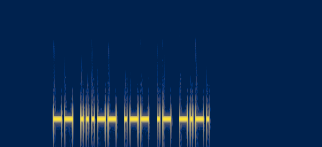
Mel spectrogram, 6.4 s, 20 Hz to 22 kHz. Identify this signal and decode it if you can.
Morse code, heard as a keyed tone, about 22 wpm, 700 Hz. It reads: M3WAC
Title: DXCC-100 Call Signs - 5 Characters - 22wpm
